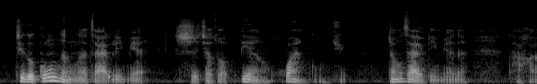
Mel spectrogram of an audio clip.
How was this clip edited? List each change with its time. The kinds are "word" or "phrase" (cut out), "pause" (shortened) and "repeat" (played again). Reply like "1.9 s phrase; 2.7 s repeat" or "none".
1.1 s word; 4.3 s word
